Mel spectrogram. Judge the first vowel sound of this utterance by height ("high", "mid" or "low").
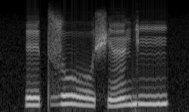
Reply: mid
